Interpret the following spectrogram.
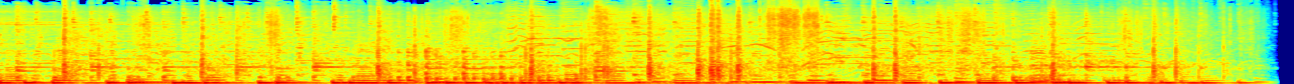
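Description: Loud music with a heavy bass beat, over the rapid crackling pops of stage fireworks.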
